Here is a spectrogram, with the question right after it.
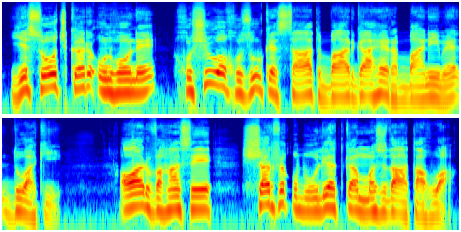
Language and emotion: Urdu, neutral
